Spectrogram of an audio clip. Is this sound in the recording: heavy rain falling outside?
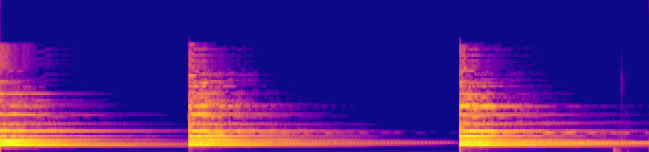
no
